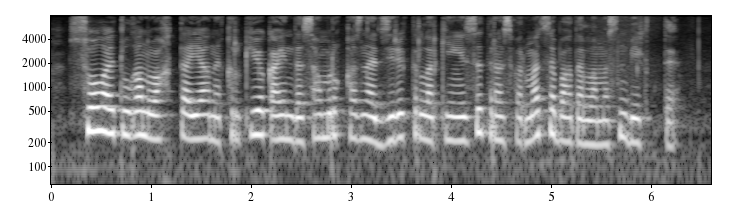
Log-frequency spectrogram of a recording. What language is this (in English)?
Kazakh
